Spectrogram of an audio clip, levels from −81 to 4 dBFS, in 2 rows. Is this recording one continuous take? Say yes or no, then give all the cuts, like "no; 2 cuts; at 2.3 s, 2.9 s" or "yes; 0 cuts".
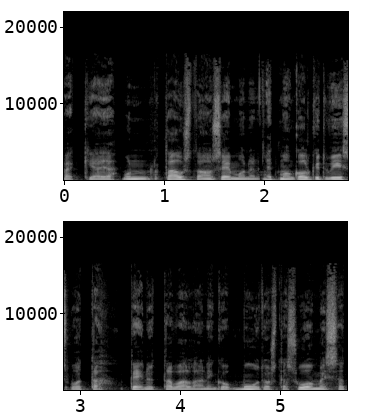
no; 1 cut; at 1.9 s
